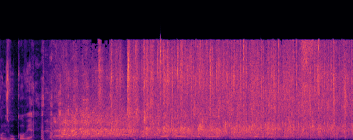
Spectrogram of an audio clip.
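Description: An audience laughs loudly.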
